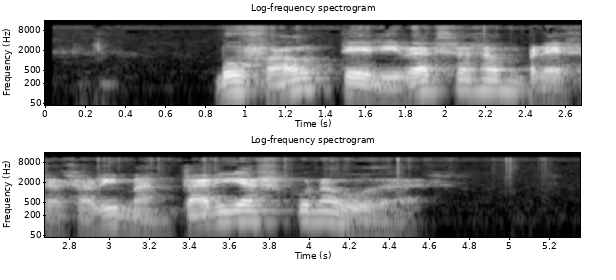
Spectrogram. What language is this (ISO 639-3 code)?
cat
